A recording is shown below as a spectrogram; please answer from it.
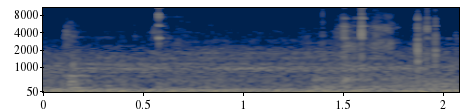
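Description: Hands handling paper money and a wallet: faint rustling with a few small clicks, a single one about half a second in and a short cluster near the end.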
